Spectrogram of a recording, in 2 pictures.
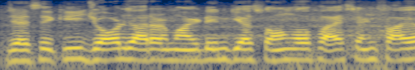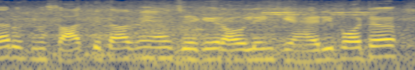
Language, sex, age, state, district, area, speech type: Urdu, male, 60+, Uttar Pradesh, Shahjahanpur, rural, spontaneous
